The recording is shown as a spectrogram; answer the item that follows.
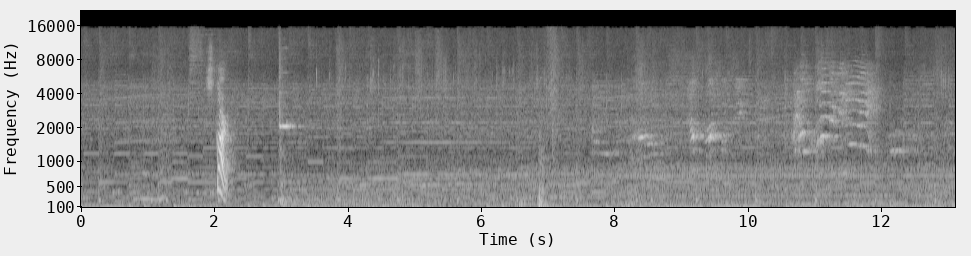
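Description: Microwave oven running, heating a mug of water, with a steady low hum. A short beep comes about three seconds in, just after a loud rising whoop. Faint voices and music from an iPad game play in the background.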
